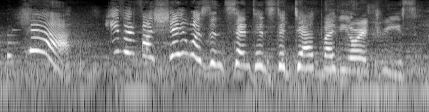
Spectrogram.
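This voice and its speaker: Squeaky, excitable little fairy. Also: female voice, a little slow, over loud music, over a noisy crowd, full character voice. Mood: shocked. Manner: refers to herself by name, exclamatory. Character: small excitable childlike fairy companion, talks in third person. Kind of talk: video game voice acting.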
